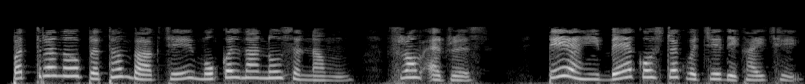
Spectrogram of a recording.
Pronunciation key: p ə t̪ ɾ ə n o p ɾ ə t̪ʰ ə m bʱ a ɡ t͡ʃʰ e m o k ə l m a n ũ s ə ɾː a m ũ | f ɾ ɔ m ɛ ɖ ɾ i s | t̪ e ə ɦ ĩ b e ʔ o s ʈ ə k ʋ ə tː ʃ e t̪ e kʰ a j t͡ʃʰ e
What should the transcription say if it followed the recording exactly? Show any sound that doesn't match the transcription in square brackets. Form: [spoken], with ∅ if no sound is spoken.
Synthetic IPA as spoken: p ə t̪ ɾ ə n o p ɾ ə t̪ʰ ə m bʱ a ɡ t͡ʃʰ e m o k ə l [n] a n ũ s ə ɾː a m ũ | f ɾ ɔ m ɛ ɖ ɾ [e] s | t̪ e ə ɦ ĩ b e [k] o s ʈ ə k ʋ ə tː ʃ e [d̪] e kʰ a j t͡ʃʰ e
